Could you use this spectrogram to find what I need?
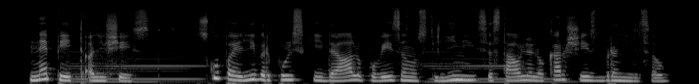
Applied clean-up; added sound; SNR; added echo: classical method Wiener filter.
